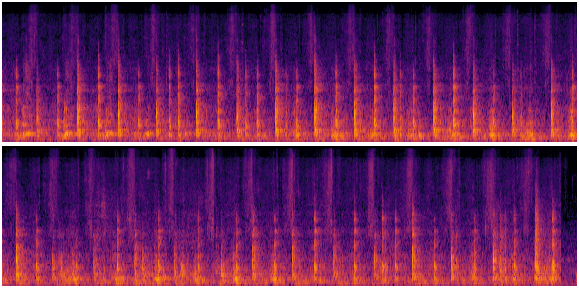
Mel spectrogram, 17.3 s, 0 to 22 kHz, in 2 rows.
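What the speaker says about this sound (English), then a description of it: "now we're going to turn this counterclockwise and start lowering our spare tire" The crank turns steadily to lower the spare tire on a 2001-2005 Ford Explorer Sport Trac, giving a fast, even train of metallic clicks and ratchet knocks that runs nonstop for about seventeen seconds, close and moderately loud.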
